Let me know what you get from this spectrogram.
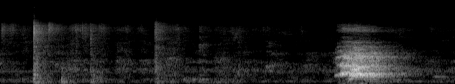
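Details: Tchory, a Labrador Retriever, playing ball on 03/08/2021: one short, sharp bark near the end, preceded by a few soft knocks and clicks in an otherwise quiet setting.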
